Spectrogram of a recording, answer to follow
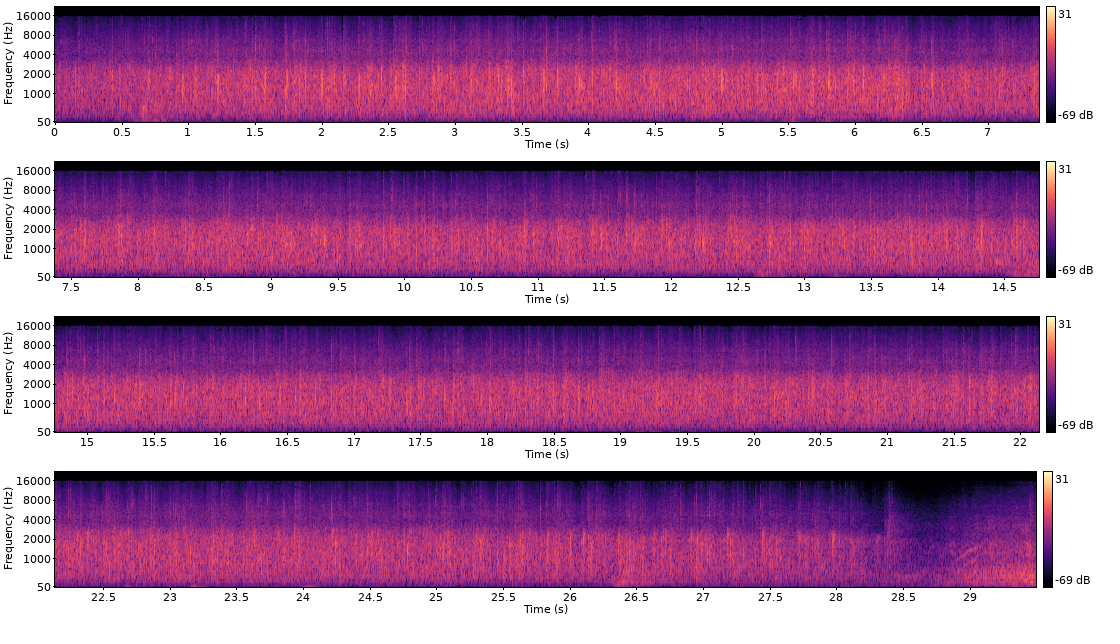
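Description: Applause from a large audience, many people clapping at once. It builds over the first couple of seconds, holds steady, and dies away near the end.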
